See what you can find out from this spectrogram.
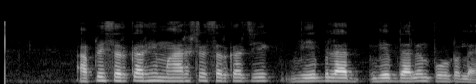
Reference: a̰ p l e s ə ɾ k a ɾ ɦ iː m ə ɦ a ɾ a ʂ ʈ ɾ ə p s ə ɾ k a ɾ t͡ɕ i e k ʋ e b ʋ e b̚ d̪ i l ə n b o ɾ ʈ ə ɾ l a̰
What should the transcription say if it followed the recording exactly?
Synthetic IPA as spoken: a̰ p l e s ə ɾ k a ɾ ɦ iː m ə ɦ a ɾ a ʂ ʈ ɾ ə s ə ɾ k a ɾ t͡ɕ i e k ʋ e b ʋ e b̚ d̪ a l ə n p o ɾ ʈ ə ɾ l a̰

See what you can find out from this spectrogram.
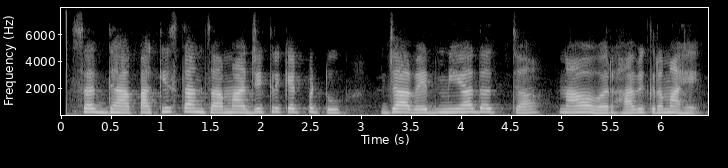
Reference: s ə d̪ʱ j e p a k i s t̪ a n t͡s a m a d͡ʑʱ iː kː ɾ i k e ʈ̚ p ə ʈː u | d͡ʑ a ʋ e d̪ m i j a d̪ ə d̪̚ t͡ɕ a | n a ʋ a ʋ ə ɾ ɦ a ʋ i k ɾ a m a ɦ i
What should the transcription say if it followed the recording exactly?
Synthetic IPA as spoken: s ə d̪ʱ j a p a k i s t̪ a n t͡s a m a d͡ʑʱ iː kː ɾ i k e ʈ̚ p ə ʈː u | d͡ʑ a ʋ e d̪ m i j a d̪ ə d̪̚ t͡ɕ a | n a ʋ a ʋ ə ɾ ɦ a ʋ i k ɾ ə m a ɦ e

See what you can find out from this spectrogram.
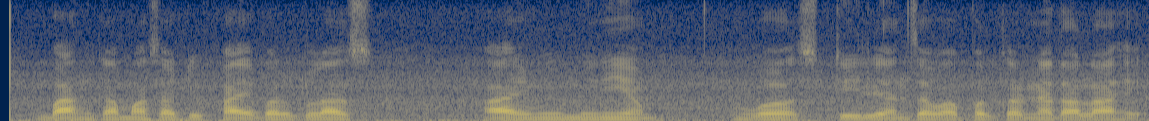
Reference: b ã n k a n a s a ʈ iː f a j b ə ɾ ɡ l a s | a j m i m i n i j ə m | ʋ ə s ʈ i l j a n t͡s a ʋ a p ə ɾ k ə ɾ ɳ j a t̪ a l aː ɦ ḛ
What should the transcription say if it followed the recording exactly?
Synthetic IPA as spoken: b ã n k a m a s a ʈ iː f a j b ə ɾ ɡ l a s | a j m i m i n i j ə m | ʋ ə s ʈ i l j a n t͡s a ʋ a p ə ɾ k ə ɾ ɳ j a t̪ a l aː ɦ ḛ

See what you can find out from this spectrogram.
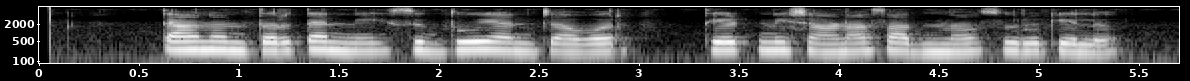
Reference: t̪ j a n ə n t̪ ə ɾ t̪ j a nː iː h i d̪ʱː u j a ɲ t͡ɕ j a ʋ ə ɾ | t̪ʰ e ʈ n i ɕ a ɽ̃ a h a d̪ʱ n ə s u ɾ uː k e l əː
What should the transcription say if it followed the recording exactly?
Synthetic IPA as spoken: t̪ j a n ə n t̪ ə ɾ t̪ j a nː iː s i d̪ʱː u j a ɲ t͡ɕ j a ʋ ə ɾ | t̪ʰ e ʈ n i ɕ a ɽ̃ a s a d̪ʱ n ə s u ɾ uː k e l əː

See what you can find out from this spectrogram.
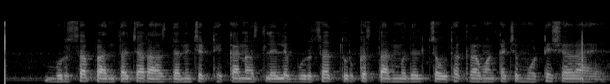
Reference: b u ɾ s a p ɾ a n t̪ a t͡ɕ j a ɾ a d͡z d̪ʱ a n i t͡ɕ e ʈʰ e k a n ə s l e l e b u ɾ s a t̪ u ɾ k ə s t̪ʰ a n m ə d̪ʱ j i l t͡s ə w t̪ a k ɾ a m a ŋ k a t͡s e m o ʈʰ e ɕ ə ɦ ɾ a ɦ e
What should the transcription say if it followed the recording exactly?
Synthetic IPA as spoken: b u ɾ s a p ɾ a n t̪ a t͡ɕ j a ɾ a d͡z d̪ʱ a n i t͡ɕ e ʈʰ e k a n ə s l e l e b u ɾ s a t̪ u ɾ k ə s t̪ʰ a n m ə d̪ʱ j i l t͡s ə w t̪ a k ɾ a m a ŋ k a t͡s e m o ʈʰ e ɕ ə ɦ ɾ a ɦ e

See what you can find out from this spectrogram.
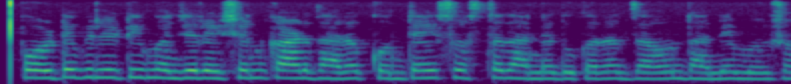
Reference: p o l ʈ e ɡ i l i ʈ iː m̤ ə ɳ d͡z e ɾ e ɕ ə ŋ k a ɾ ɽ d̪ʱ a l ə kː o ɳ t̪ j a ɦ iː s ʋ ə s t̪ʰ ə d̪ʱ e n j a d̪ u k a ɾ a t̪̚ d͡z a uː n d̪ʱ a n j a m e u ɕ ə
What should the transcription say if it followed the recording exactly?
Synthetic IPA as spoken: p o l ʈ e b i l i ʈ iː m̤ ə ɳ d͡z e ɾ e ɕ ə n k a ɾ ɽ d̪ʱ a ɾ ə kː o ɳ t̪ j a ɦ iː s ʋ ə s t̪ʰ ə d̪ʱ a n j a d̪ u k a ɾ a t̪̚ d͡z a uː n d̪ʱ a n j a m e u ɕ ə

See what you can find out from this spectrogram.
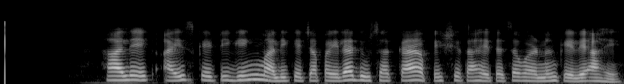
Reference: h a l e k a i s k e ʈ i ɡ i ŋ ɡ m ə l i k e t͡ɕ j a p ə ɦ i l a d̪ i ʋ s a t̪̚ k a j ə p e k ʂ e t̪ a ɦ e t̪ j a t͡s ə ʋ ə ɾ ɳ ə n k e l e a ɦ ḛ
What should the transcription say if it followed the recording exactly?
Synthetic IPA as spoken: h a l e k a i s k e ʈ i ɡ i ŋ ɡ m a l i k e t͡ɕ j a p ə ɦ i l a d̪ i ʋ s a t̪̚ k a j ə p e k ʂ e t̪ a ɦ e t̪ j a t͡s ə ʋ ə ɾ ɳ ə n k e l e a ɦ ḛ

